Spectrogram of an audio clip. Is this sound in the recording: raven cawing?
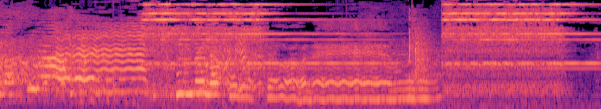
no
